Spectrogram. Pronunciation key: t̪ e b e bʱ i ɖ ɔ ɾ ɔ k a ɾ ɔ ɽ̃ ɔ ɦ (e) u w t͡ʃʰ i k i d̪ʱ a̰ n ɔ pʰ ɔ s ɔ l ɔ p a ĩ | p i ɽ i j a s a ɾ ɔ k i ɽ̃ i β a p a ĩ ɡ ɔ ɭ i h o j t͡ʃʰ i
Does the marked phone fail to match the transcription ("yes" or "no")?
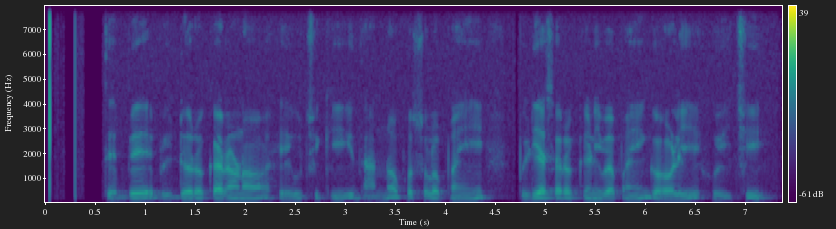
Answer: no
